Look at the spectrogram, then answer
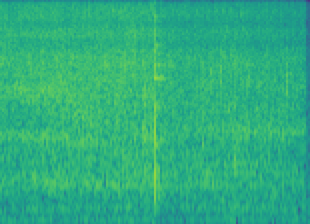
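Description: Rice flour batter sizzles and fries in a hot kadhai over a medium flame, a steady, dense crackle that runs throughout, with a few soft scrapes as it is stirred continuously.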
